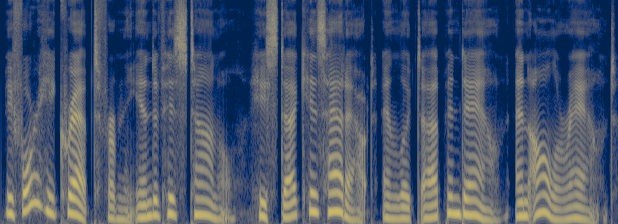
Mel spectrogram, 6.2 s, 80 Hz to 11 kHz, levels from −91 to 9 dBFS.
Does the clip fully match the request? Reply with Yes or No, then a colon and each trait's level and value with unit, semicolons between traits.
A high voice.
Yes: high, 195 Hz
